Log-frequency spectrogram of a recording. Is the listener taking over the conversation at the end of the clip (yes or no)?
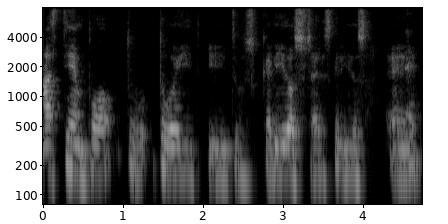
no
